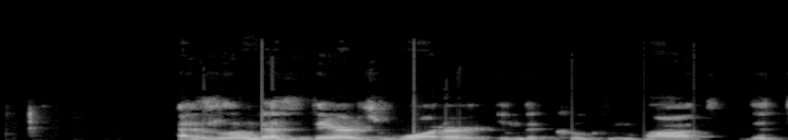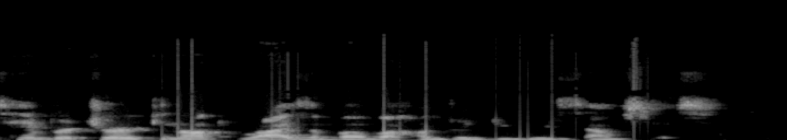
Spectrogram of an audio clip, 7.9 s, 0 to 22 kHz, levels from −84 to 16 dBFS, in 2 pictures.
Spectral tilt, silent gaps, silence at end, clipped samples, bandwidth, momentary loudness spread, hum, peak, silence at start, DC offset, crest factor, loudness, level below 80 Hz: -5 dB/octave; 0.46-0.58 s, 0.65-0.86 s; 0.4 s; under 0.1%; 15 kHz; 14 LU; none; 0 dBFS; 0.15 s; under 0.1%; 18 dB; -18 LUFS; -56 dBFS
